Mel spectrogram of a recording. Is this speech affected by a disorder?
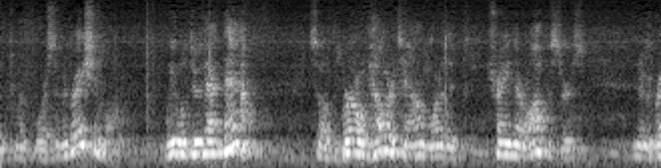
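No.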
